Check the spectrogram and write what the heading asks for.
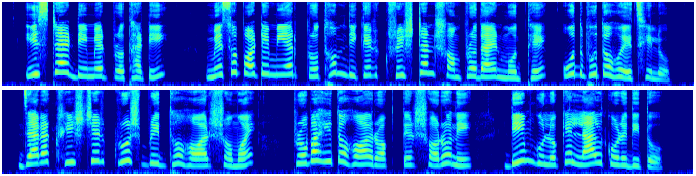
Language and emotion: Bengali, neutral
